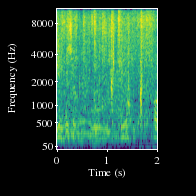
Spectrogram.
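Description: Many people talking at once, overlapping low voices in a murmur, with a few sharp clicks.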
